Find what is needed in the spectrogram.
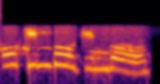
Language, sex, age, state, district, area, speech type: Sanskrit, female, 18-30, Kerala, Thrissur, urban, conversation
